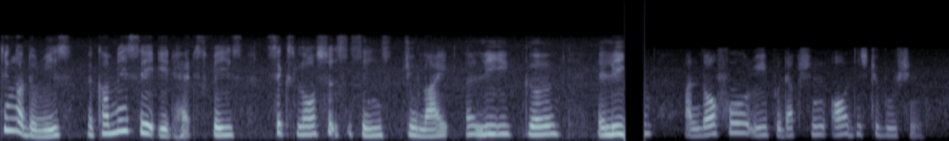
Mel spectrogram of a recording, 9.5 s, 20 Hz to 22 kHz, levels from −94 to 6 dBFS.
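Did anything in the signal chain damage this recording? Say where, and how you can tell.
Yes: the input likely switched to a poorer device at 6.24 s. After a 200 ms gap, the speech stops at 5.2 kHz, sounds slightly quieter, and carries faint new noise.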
